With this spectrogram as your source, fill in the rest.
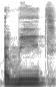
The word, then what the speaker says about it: Amit: Uh Ameet is very dear to me. I think that's what resonates with with me, so I often tell people that's how to pronounce my name.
